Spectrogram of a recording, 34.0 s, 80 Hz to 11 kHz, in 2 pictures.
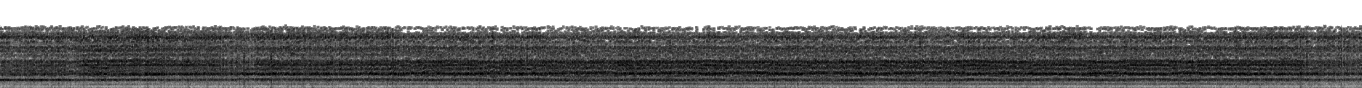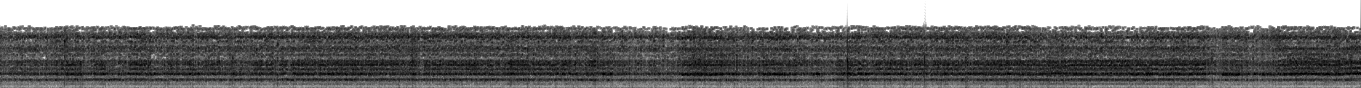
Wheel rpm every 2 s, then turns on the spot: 150, 160, 160, 160, 160, 160, 160, 160, 160, 160, 160, 160, 160, 160, 160, 160, 160.
none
